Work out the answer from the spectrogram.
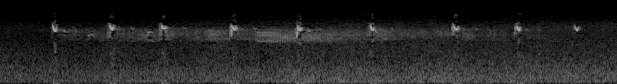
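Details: Dunnock (Prunella modularis) on Île de Batz, Finistère, France, in June 2012, giving nine thin, high piping notes at an uneven pace of roughly one every two-thirds of a second, over a steady hiss of outdoor background noise.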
